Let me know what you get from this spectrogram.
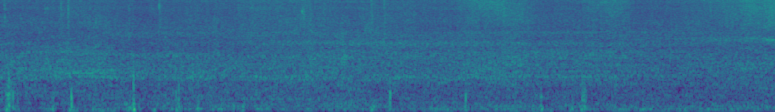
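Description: Steady rumble of a train in motion heard from on board, with wind buffeting the microphone and irregular light clicks and knocks.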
